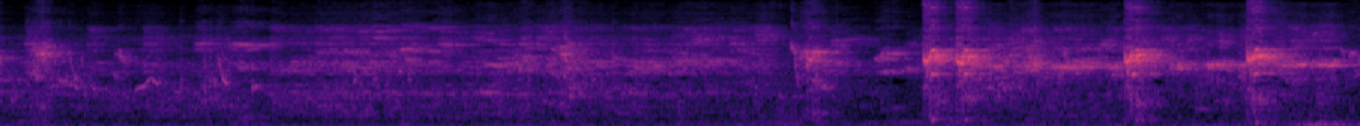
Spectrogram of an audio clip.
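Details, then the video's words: A budgerigar twitters softly at first, then gives several loud, sharp high squawks with clicky chirps in the final three seconds. "اصوات طيور البادجي"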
